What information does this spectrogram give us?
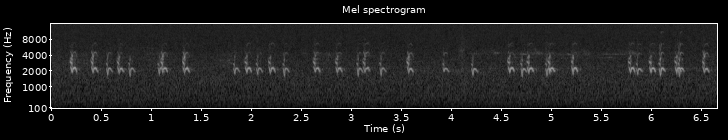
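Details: Common (red) crossbill song: dry, sharp chip notes near mid-high pitch, given in quick clusters of two to five, with short pauses between groups, over faint steady background hiss.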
